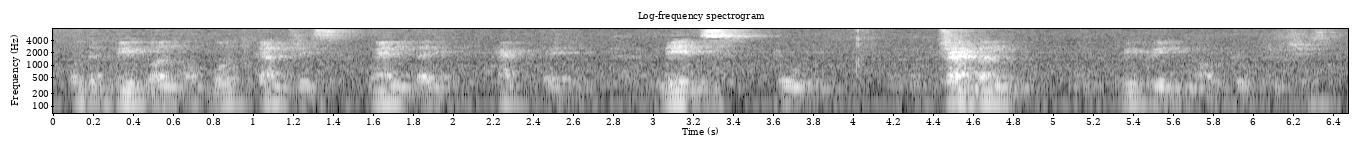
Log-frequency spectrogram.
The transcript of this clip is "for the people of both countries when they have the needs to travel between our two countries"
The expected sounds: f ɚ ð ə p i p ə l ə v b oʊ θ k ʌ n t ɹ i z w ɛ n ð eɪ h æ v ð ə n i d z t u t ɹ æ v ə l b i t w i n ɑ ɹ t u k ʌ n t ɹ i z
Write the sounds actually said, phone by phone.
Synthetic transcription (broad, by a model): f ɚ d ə p i p ə l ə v b oʊ t k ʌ n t ɹ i s w ɛ n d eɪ h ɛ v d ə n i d s t u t ɹ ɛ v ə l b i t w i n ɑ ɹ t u k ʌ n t ɹ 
